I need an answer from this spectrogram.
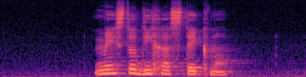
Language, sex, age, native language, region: Slovenian, female, 18-29, Slovenian, Central Slovenia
